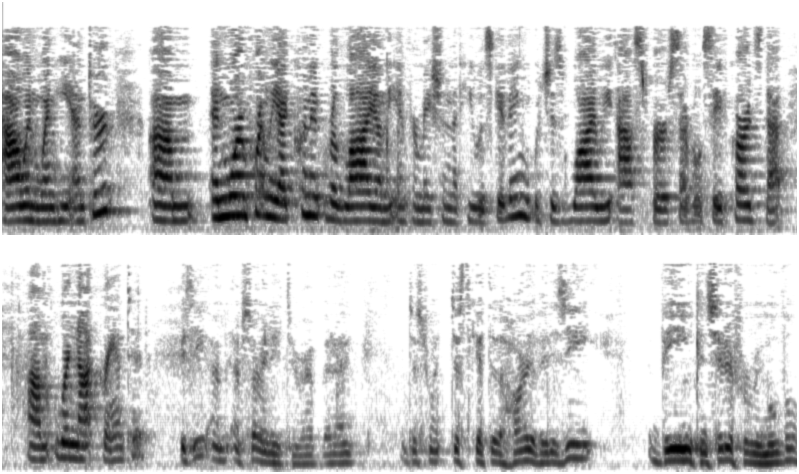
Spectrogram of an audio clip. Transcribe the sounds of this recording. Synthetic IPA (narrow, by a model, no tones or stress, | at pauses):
haʊɨ̃nwɨ̃niʔɛ̃ntʰə˞ɾ | ɨ̃nmɔɹɨ̃mpʰɔɹʔn̩ʔliaɪkʰʊdⁿn̩ʔɹɪlaɪə̃nðiʔɪ̰̃ɱfə˞meɪʃɨ̃nðɨt̚hiwʌzɡɪvɪ̃ŋwɨt͡ʃɨzwaɪwiʔæstfə˞sɛ̰vɹl̩ˠseɪfɡ̥ɑɹdzðɨ̰t̚wə˞nət̚ɡ̥ɹæ̃ntʰɪ̰d̥ | ɨziãɪ̃mãɪ̃msɑɹinid̚tʰɨɹɛb̥ʌɾaɪ | d͡ʒʌst̚wɑ̃n̥d͡ʒ̥ʌstʰəɡ̥ɛt̪ʰɨðəhɑɹɾʌvɨɾɨzi | biɪ̃ŋkʰɨ̃n̩sɪɾə˞d̥fə˞ɹimuvl̩ˠ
